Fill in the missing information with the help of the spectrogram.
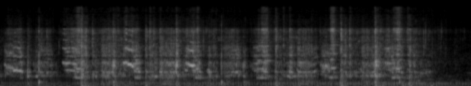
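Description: Hand pump handle being worked up and down by an elephant's trunk, giving a squeal and a clank on each stroke, repeated about once a second. The strokes stop near the end.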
